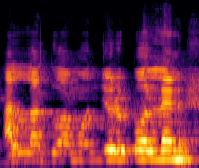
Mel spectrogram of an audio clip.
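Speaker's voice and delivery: ordinary delivery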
